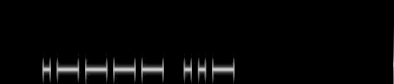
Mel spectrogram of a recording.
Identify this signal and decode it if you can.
Morse code, heard as a keyed tone, about 17 wpm, 700 Hz. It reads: 1U
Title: Single-Letter Single-Number 17wpm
